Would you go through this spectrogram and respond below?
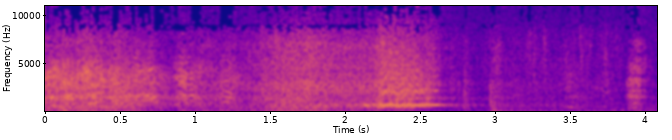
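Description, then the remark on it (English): Thunderbolt Swenson's new car roars in with a loud rushing noise and comes to a stop with a brief, high-pitched tire screech, followed by a few softer knocks. “That's the new car he got when he signed his new 5-year contract.”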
